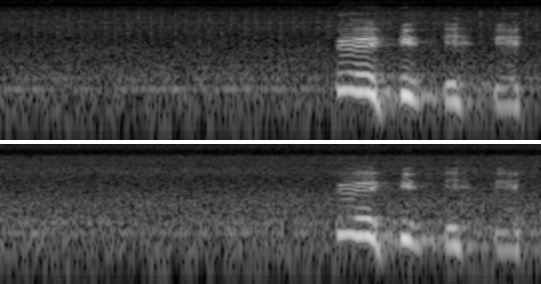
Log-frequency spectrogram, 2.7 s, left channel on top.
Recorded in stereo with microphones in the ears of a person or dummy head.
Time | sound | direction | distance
1.7 | laughter | 10° left (ahead or behind) | 0.8 m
